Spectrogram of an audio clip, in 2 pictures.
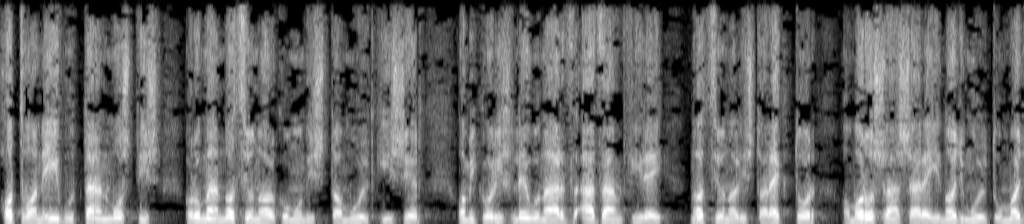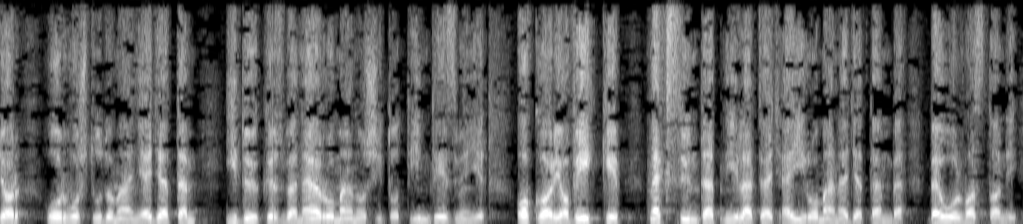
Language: Hungarian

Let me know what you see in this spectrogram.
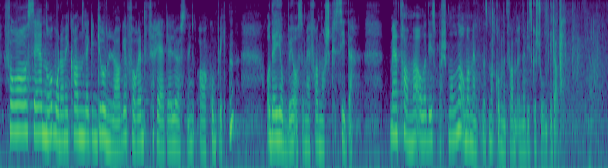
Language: Norwegian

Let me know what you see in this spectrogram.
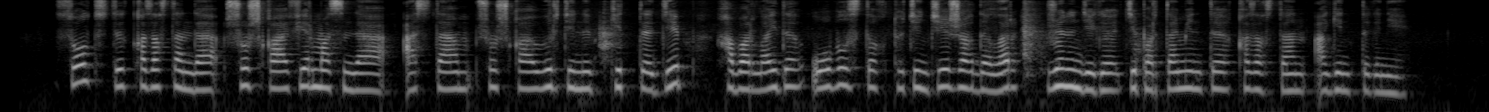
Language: Kazakh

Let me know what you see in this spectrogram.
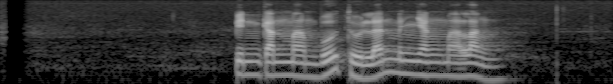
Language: Javanese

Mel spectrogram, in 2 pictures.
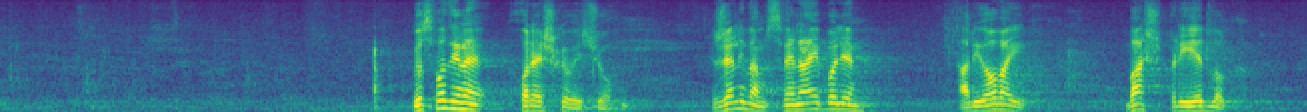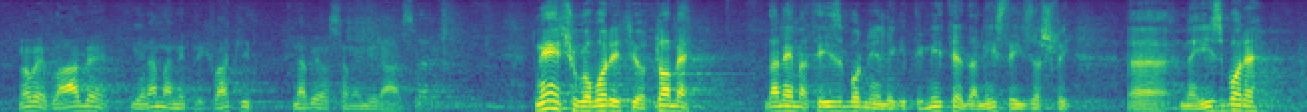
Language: Croatian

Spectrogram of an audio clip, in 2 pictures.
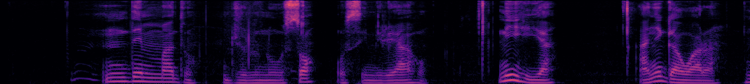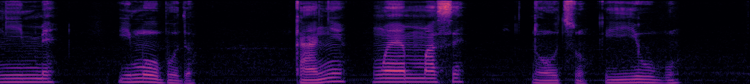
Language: Igbo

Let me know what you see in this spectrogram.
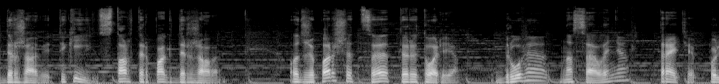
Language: Ukrainian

